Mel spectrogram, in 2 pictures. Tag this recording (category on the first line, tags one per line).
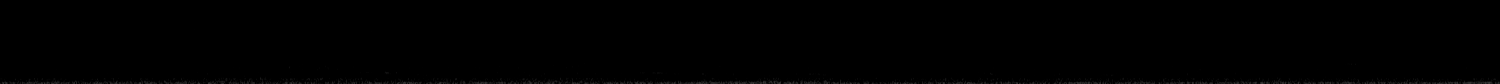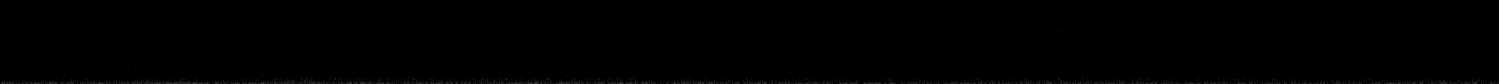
Soundscapes > Nature
alice-holt-forest
artistic-intervention
data-to-sound
Dendrophone
field-recording
modified-soundscape
natural-soundscape
phenological-recording
raspberry-pi
sound-installation
soundscape
weather-data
